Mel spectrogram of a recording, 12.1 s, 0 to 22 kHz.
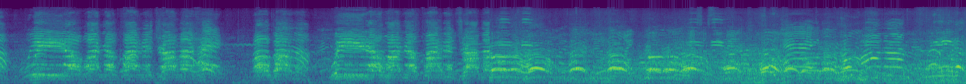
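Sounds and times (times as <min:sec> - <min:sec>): crowd chanting and shouting: 0:00.0 - 0:12.0.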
